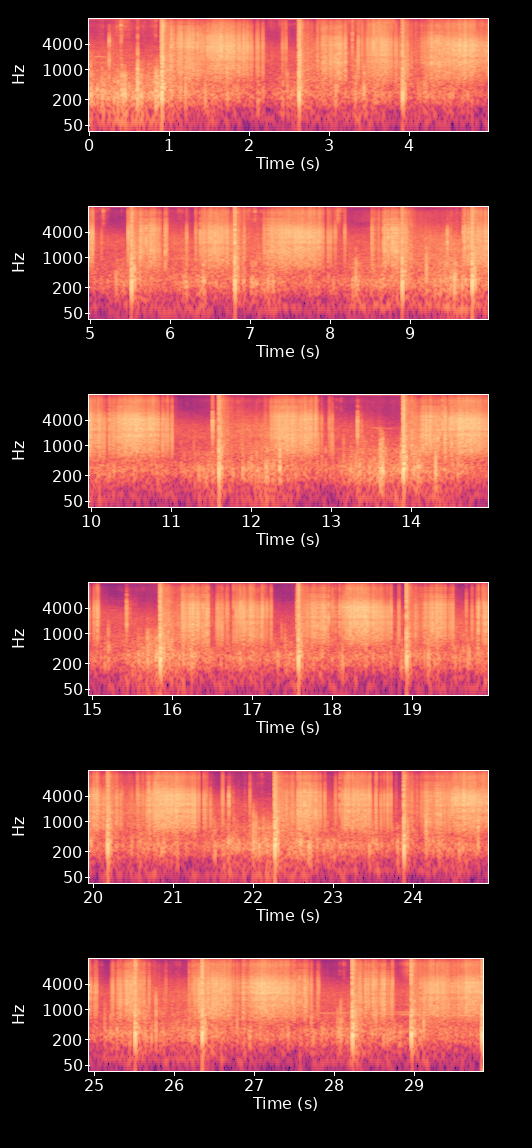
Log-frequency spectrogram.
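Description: Fireworks going off in a continuous barrage: sharp bangs, about one or two a second, over a steady crackle of bursting shells.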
